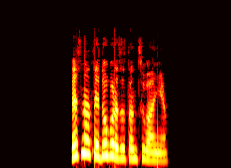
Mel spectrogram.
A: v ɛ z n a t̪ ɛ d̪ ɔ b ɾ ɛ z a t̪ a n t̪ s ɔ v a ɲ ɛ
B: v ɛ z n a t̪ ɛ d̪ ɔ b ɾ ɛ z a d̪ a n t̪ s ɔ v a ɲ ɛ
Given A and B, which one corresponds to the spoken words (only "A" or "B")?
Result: A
